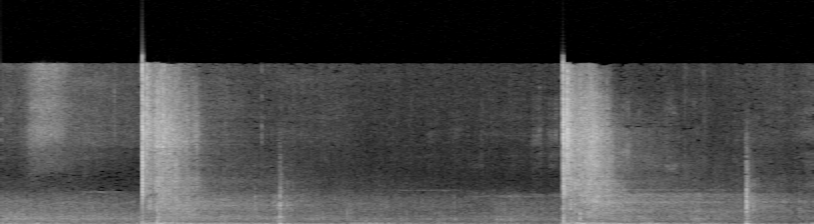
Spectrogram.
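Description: Daytime fireworks: aerial shells bursting with sharp bangs, two loud ones about a second in and again past the four-second mark, lighter cracks between, over a continuous low rumble.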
